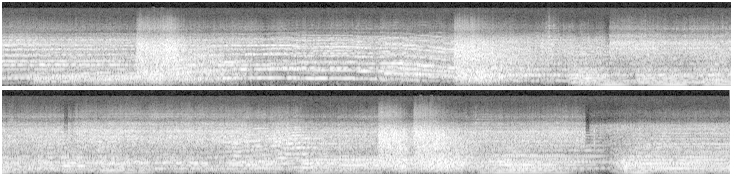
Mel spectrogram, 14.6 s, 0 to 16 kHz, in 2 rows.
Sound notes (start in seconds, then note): 1.2 gunshots bang; 7.1 suspenseful music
